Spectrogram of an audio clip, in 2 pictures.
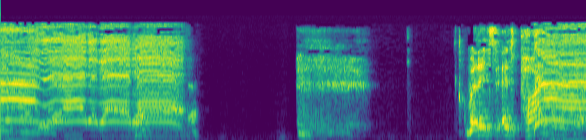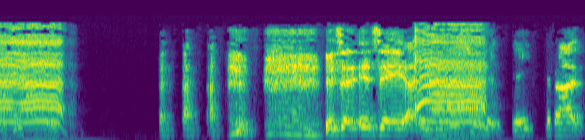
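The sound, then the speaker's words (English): A person loudly imitates someone screaming down a phone line, with long strained, bleating yells broken by short pauses and a few spoken words. “I was just trying to do an impression.”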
